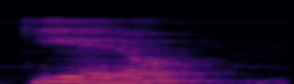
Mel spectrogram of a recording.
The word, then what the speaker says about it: quiero: when we conjugate them, this E becomes ye, the diphthong ye, in stressed syllables. This happens, for example, in the conjugation in the present tiempo presente. So we say, quiero, quieres, tú quieres.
